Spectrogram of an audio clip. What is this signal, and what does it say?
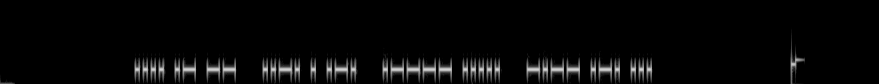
Morse code, heard as a keyed tone, about 30 wpm, 700 Hz. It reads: HAM FER 15 YRS
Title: Practice QSO - Exchange 3 - More Info - 30wpm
